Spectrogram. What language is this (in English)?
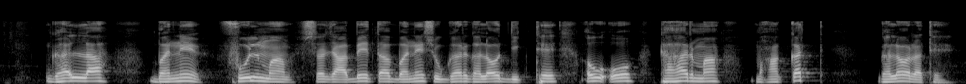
Chhattisgarhi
